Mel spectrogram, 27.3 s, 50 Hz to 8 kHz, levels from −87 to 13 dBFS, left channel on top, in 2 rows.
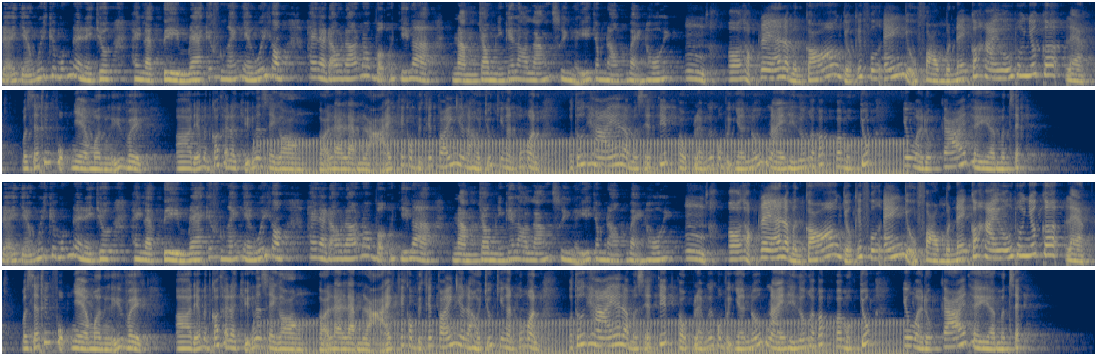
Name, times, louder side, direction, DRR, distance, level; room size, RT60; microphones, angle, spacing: voice 1, 0.0-8.3, equal, 10° left, 6 dB, 1.1 m, -20 dB
voice 2, 8.5-13.6 13.9-15.4 15.8-24.5 24.9-26.4, right 1 dB, 30° right, 6 dB, 0.7 m, -18 dB
sound 1, 16.8-25.0, left 2 dB, 30° left, 0.5 m, -23 dB
22.0 x 17.5 x 2.6 m, 1.1 s
head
